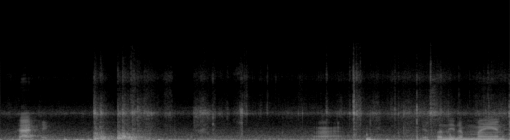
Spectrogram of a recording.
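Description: Cardboard scrapes and thuds.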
